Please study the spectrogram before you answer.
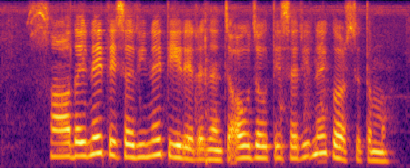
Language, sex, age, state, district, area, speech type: Nepali, female, 45-60, West Bengal, Kalimpong, rural, spontaneous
